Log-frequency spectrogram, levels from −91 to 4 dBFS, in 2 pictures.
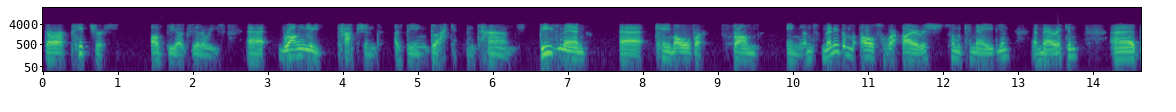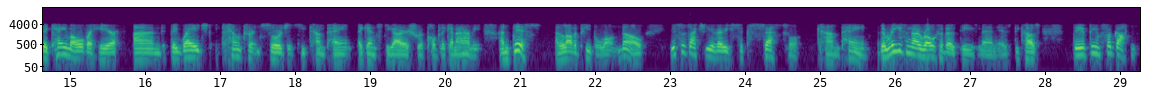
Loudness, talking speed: -24 LUFS, 150 wpm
